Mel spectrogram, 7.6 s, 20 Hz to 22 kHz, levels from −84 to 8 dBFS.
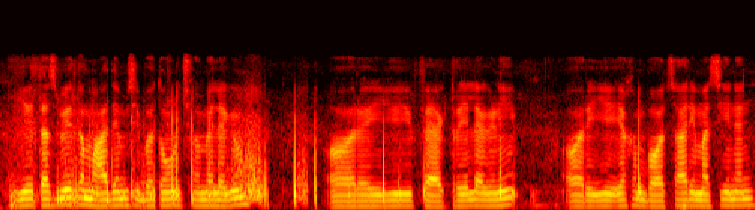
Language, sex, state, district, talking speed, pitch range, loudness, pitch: Garhwali, male, Uttarakhand, Uttarkashi, 160 wpm, 110-120 Hz, -23 LUFS, 115 Hz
